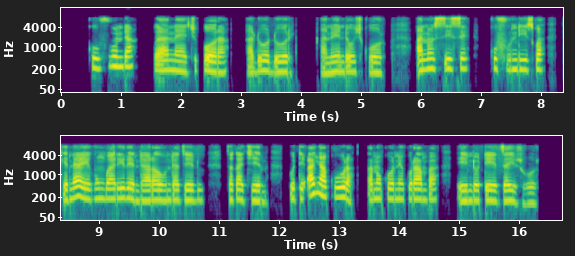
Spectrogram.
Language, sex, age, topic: Ndau, male, 18-24, education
